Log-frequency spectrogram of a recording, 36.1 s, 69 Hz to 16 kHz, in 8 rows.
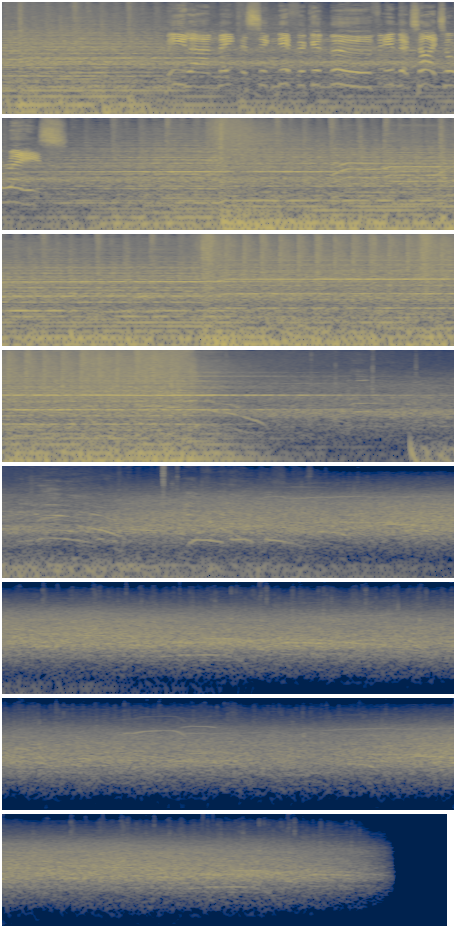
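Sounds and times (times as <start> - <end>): stadium crowd voices: 0.0 - 7.6, 15.7 - 35.4
low background music: 0.0 - 17.0.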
